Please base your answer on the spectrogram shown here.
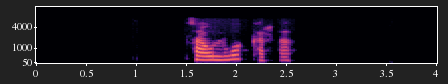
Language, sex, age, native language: Icelandic, female, 30-39, Icelandic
